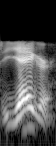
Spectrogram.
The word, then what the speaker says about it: Jaeger: Yeah, this is Jaeger. You didn't say. Oh, wait a minute, Jaeger. Jaeger. Oh, as in the beverage. Yes, spelled slightly different though. And not like Mick. This is Jaeger.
